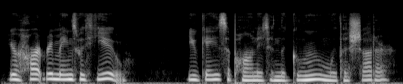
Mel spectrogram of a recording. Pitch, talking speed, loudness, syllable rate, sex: 210 Hz, 225 wpm, -16 LUFS, 5.5 syllables/s, female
